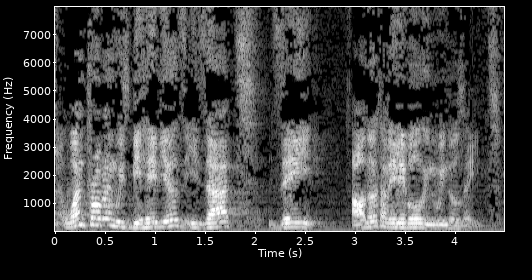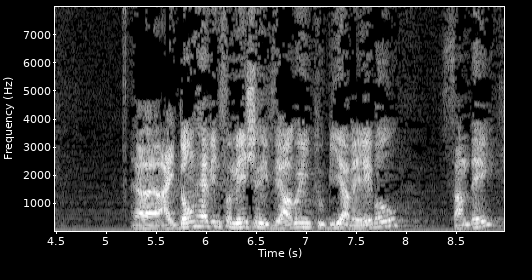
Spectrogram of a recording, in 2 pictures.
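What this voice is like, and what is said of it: Voice with a slight cold. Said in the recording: “I have a little bit of a cold, so I'm going to cough a little bit”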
